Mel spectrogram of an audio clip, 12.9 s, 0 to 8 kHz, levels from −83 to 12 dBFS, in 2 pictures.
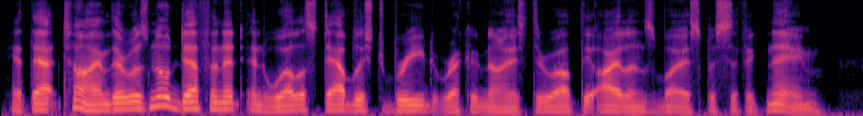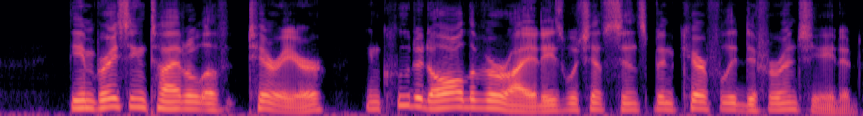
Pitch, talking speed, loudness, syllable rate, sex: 110 Hz, 160 wpm, -19 LUFS, 5.5 syllables/s, male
